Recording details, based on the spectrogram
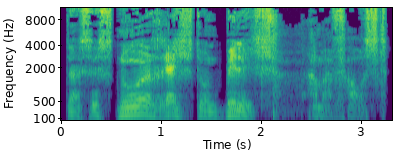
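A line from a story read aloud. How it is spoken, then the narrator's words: Flushed, growling. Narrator (German): lief rot an, knurrend sagte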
